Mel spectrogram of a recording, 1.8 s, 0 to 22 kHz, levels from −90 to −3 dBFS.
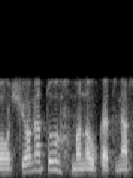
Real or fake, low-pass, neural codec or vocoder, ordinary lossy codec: real; 3.6 kHz; none; AAC, 24 kbps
